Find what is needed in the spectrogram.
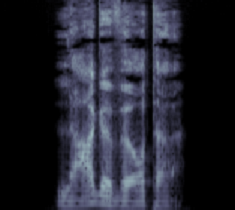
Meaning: nominative/accusative/genitive plural of Lagewort
- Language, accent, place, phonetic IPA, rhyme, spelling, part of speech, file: German, Germany, Berlin, [ˈlaːɡəˌvœʁtɐ], -aːɡəvœʁtɐ, Lagewörter, noun, De-Lagewörter.ogg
